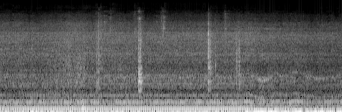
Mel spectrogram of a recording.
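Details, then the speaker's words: Cheap BMW project car after repairs, secondary air hose issue still suspected: steady low idle with a smooth, even hum and no misses or knocks. It runs much better. "but it seems like it's running a lot better definitely does seem like it's running a lot"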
